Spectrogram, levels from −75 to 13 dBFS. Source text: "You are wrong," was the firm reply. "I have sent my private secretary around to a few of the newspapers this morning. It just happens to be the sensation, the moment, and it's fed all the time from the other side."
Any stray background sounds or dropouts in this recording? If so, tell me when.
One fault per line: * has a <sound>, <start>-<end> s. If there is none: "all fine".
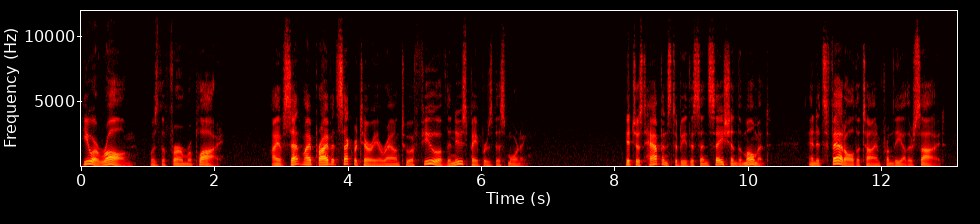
all fine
